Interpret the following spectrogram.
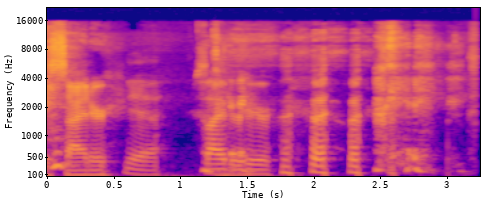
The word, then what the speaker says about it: CIDR: How do you pronounce that? I've heard it so many different ways, guys. I would say CIDR.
